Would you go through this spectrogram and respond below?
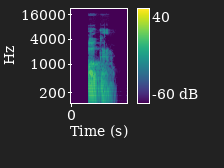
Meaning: goose
- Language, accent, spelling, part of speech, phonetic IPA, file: Catalan, Valencia, oca, noun, [ˈɔ.ka], LL-Q7026 (cat)-oca.wav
